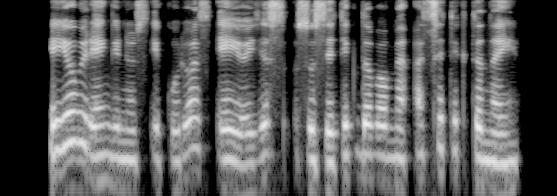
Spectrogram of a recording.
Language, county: Lithuanian, Vilnius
